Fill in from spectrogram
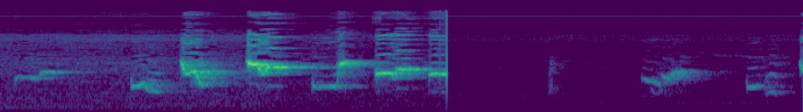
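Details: Straw-headed bulbul song for training songbirds: a burst of loud, rich, liquid warbling notes gliding up and down, about one and a half seconds long, then a pause with a few soft fragments.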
